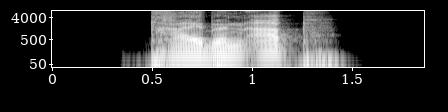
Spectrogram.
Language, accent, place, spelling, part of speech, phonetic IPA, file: German, Germany, Berlin, treiben ab, verb, [ˌtʁaɪ̯bn̩ ˈap], De-treiben ab.ogg
- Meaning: inflection of abtreiben: 1. first/third-person plural present 2. first/third-person plural subjunctive I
